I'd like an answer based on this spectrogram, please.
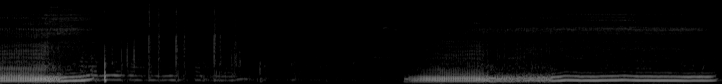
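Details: French Bulldog Faro, deeply asleep before the television, gives a loud, buzzy snore that fades into soft clicks and snuffles, then a second long, droning snore with a steady hum.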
